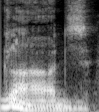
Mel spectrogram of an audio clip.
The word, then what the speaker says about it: Gladys: the castle g-l-a-d-i-s gladys which for those who don't know is pronounced glads like gloms glads was attacked by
